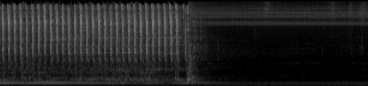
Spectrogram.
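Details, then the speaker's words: Seeburg SMC jukebox, unrestored, CPU not yet rebuilt; a low steady hum with quick regular chatter for two seconds, then shutoff, the motor running fine. "but we'll just turn it on and see how the motor runs. You can hear humming."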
